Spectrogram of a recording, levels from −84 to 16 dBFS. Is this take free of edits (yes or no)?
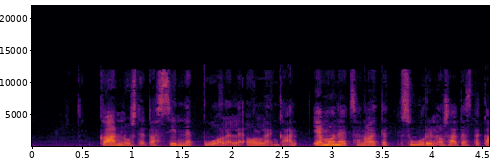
no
